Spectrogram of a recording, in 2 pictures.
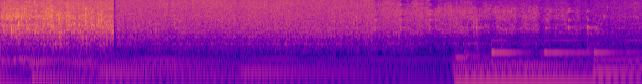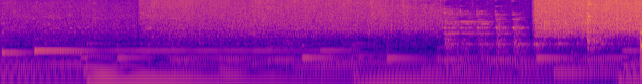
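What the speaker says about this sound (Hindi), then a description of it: "अच्छे से मसालों के साथ मिक्स कर दिया है" Potatoes and beans sizzle in a pan as they are mixed with salt, turmeric, Kashmiri chili powder and crushed spices; a bright frying hiss opens and closes the stretch, while steady music dominates the middle.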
